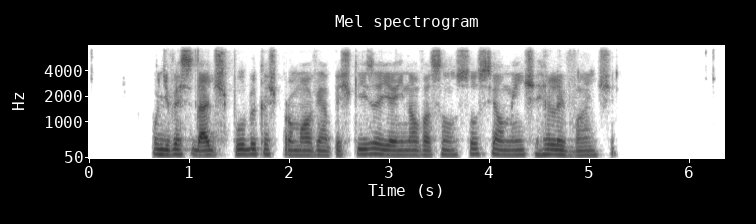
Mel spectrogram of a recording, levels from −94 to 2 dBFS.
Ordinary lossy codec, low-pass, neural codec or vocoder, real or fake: Opus, 24 kbps; 7.2 kHz; none; real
